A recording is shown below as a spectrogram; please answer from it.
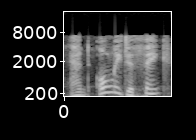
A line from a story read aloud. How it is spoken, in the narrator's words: cried Dorothy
